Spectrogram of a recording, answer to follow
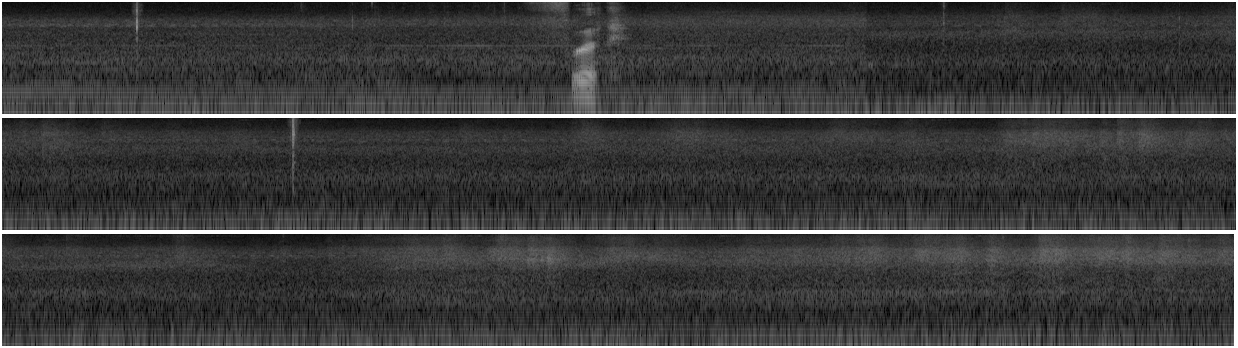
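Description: A gas-powered string trimmer or edger running at a steady pitch in the background, then cutting off about four seconds in, over a low steady rumble.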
